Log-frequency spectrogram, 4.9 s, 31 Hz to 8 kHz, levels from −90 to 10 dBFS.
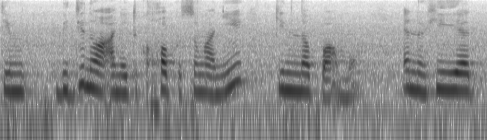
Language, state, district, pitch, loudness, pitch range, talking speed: Sumi, Nagaland, Dimapur, 220 Hz, -19 LUFS, 205-230 Hz, 145 wpm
